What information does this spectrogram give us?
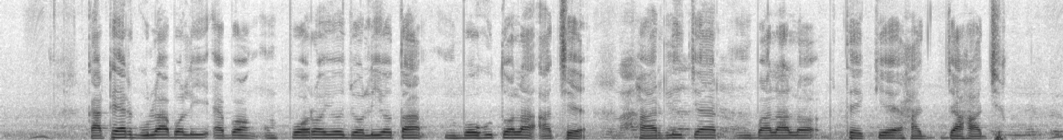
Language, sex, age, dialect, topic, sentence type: Bengali, male, 18-24, Jharkhandi, agriculture, statement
